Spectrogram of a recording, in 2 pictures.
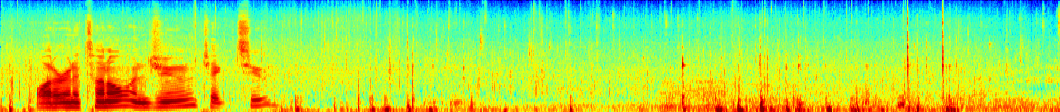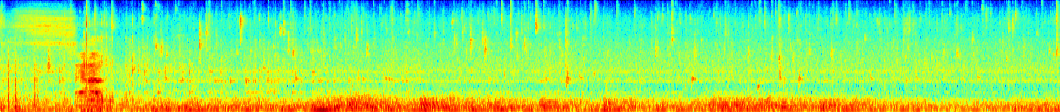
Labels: Is a man speaking?
yes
